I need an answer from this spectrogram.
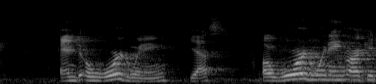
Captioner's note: laughing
